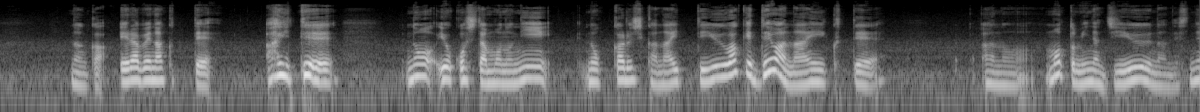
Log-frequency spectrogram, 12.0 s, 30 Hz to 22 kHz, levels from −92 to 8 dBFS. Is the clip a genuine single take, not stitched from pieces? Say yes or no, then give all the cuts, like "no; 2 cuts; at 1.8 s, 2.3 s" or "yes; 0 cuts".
no; 1 cut; at 1.1 s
